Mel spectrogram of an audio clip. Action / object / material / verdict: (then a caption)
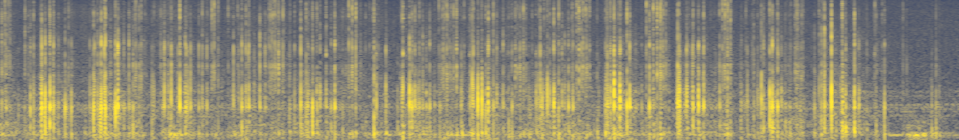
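scrape / small metal magnetic balls / metal / none. Long painted nails scratch and press across a palm-sized sheet of small solid metal magnet balls held in the hands. The result is a dense, bright, crackly rustle of quick overlapping clicks and scrapes with no ring, rising and falling in short bursts throughout.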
